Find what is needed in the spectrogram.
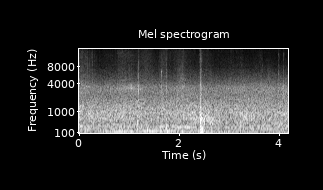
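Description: Steady outdoor background noise with a faint low hum, broken by one sharp knock about two and a half seconds in.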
